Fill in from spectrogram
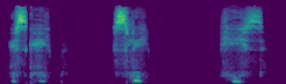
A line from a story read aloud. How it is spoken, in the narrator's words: That dark drop whispering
